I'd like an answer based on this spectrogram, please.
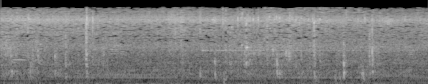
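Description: Water sloshing and dripping as raw duck pieces are lifted by hand out of a plastic basin of water, with small scattered clicks and splashes over a steady background noise.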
